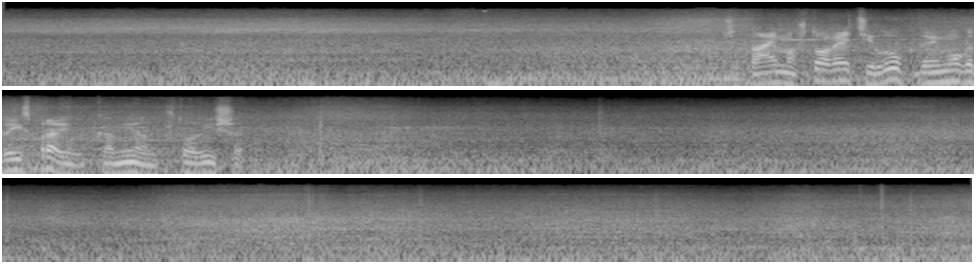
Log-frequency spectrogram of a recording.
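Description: A truck's diesel engine rumbles low and steady from inside the cab.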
